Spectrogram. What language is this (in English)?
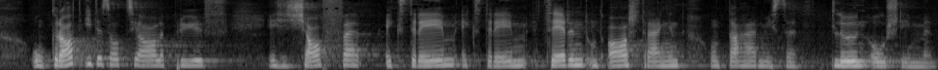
Swiss German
